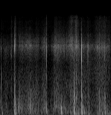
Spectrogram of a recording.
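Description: Handling noise from a phone held close: irregular taps, knocks and rubbing on the microphone as it is moved about, over a faint steady hiss.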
